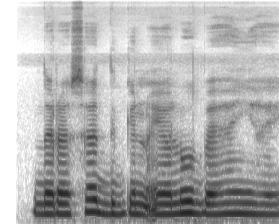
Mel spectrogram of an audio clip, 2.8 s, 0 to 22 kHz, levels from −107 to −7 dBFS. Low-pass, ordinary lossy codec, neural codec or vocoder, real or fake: none; none; none; real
